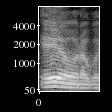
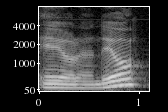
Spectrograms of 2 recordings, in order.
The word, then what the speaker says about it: heir: 자, 그래서 예수 그리스도는 타이틀 중에 하나가 H-E-I-R, heir라고 하죠. H는 발음이 안 됩니다. 그래서 heir라는데요.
